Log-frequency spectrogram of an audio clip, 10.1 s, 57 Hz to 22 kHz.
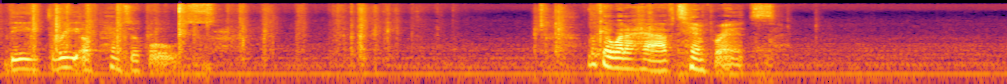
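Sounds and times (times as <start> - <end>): cards being shuffled: 0.0 - 4.6, 5.3 - 6.8.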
